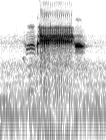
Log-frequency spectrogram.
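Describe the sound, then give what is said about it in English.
A red-winged blackbird sings once: a couple of short, gurgling opening notes lead into a loud, buzzy, high-pitched trill lasting under a second, then a brief closing note. No voices are heard. “The red-winged blackbird, for instance, puts us in mind of the steamy, malodorous wetland, the nearest thing in nature to the factories of man, where sound and fury are so great that they ooze life.”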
